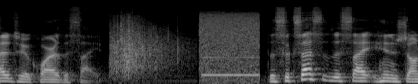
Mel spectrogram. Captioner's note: film beeping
